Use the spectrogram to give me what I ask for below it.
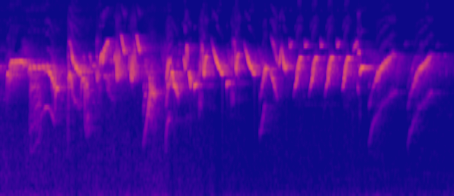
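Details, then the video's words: Pintagol, a goldfinch and canary hybrid, singing a continuous high twittering warble of quick sweeping notes and short trills, the phrases tumbling together without pause for over four seconds; no other sounds. "PINTAGOL EM CANTO"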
